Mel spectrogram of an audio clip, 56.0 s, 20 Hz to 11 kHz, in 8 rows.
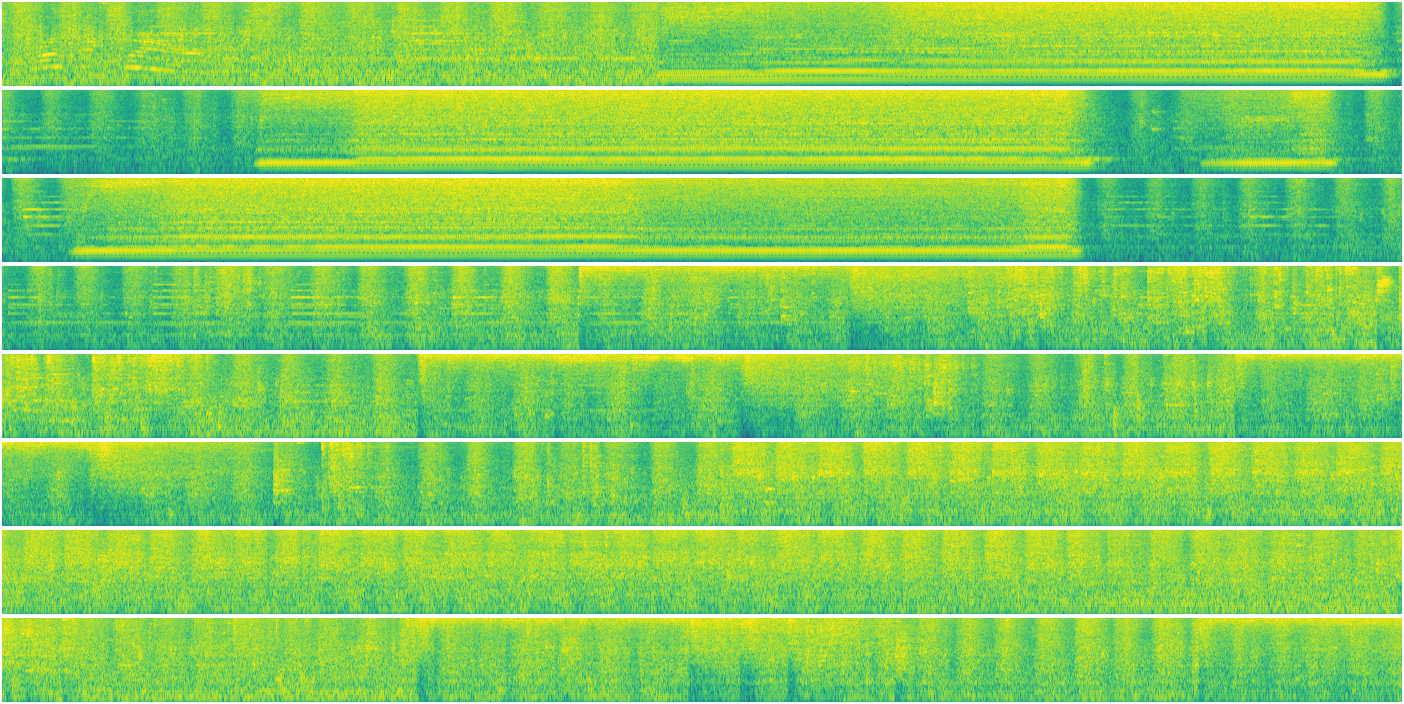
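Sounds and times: rhythmic rattling clatter: 0:00.0 - 0:03.3, 0:19.5 - 0:56.0
steam hiss: 0:00.0 - 0:27.4, 0:28.8 - 0:56.0
steam locomotive chime whistle: 0:02.0 - 0:25.1.

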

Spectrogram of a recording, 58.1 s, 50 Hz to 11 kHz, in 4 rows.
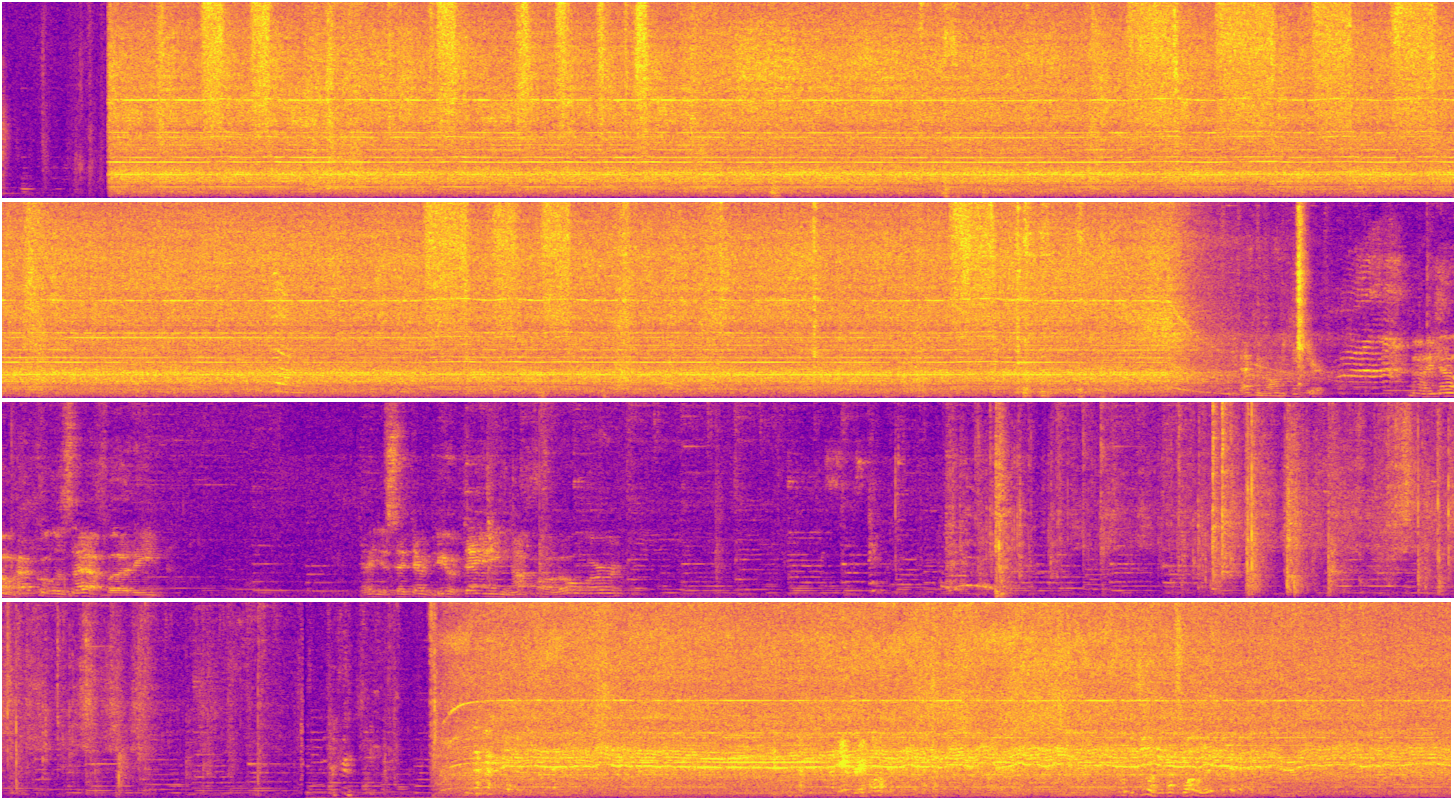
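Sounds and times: vacuum cleaner whining: 0:01.0 - 0:27.9, 0:47.8 - 0:58.0.

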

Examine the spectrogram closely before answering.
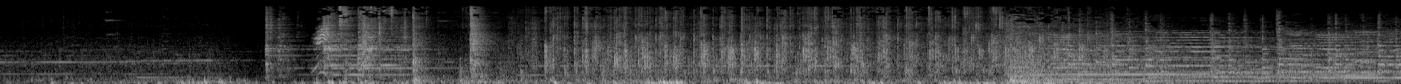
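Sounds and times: music with held notes: 0:10.1 - 0:14.0.

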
